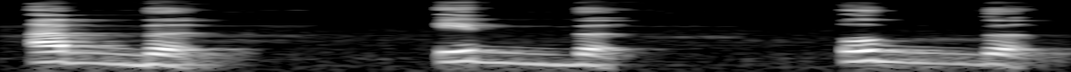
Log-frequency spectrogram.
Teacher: با حروف قلقلہ میں سے ہے، اس کو ہلا کر پڑھیں گے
